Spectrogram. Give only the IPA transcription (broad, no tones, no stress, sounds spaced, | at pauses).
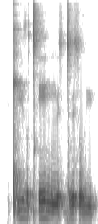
ǃʼ y ð ʊ ǀʰ e ŋ ʊ ŋ ø s ɡ͡ǀ ø s o ɣ y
